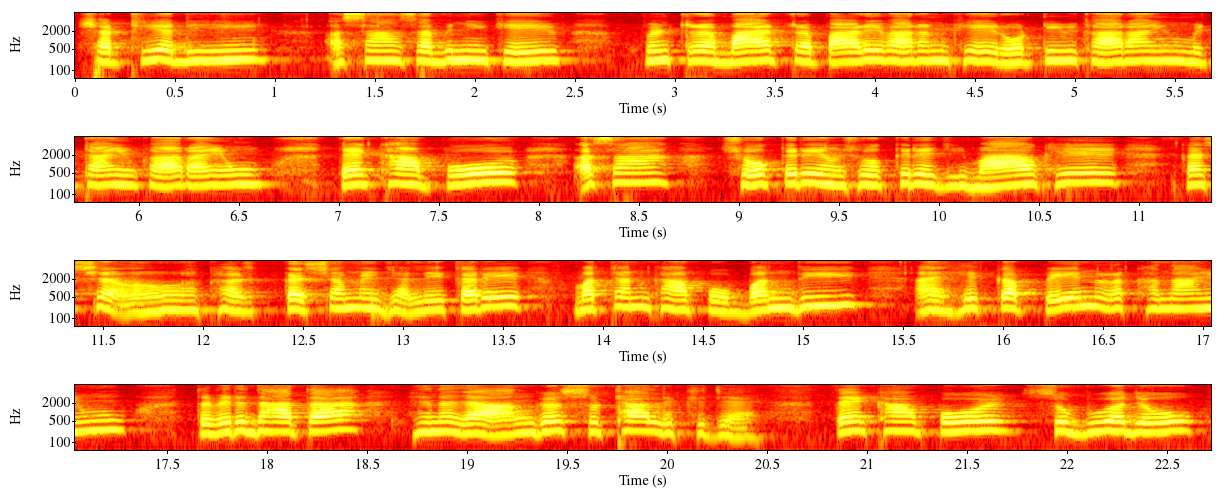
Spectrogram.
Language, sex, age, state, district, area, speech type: Sindhi, female, 60+, Madhya Pradesh, Katni, urban, spontaneous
